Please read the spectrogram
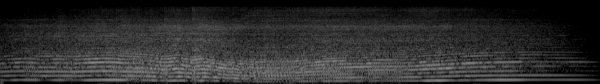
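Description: Two-stroke chainsaw running at high revs while cutting into wood. Its note sags under load about halfway through, climbs back up, then fades out at the end.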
